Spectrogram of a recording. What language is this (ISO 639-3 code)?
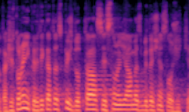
ces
